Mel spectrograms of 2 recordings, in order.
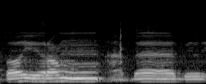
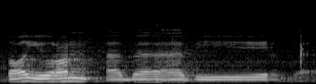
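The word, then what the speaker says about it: طَيْرًا أَبَابِيل: Abah thoiron ababil Hai membacanya jelas bukan toyong Ababil itu salah yang betul adalah toyoron Ababil antara rondhan itu huruf alif harus jelas karena termasuk bacaan idhar secara itu artinya jelas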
